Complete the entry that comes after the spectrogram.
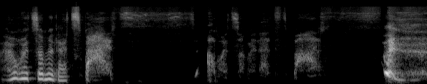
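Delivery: slow, drawn-out stage whisper; mock lustful whisper. Streamer imitating contestant craving spice, hammed-up whisper. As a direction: whisper it slowly, savoring each word.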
